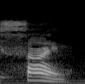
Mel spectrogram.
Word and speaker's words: Sin: Yeah, well, yeah, there's some variance in this, because basically some of the descendants of Ham, one of the descendants of Ham, it looks like Sin in the Bible, S-I-N, but it's actually Sign. That's how you pronounce it, is Sign.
